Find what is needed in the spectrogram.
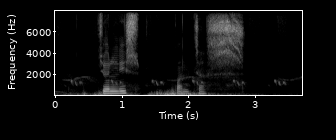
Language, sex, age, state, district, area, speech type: Santali, female, 45-60, West Bengal, Uttar Dinajpur, rural, spontaneous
